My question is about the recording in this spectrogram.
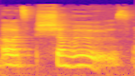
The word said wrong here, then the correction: Charmeuse: Wait, what the heck? Charmeuse. Oh, wait, Charmeuse. But let's listen to the British pronunciation.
